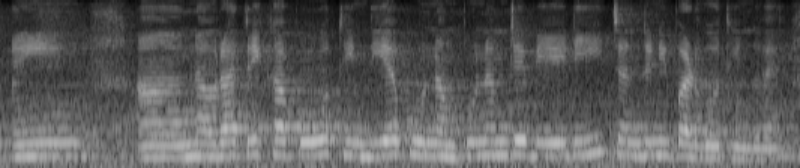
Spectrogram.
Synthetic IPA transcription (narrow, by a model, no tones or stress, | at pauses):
əĩ | nɐʋɾaːt̪ɾikʰapot̪ʰĩːnd̪iɦɛpuːnəmpuːnəmd͡ʒebiɽit͡ɕɐ̃nd̪ɳĩpɐɽʋot̪ʰĩːnd̪oɦɛː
